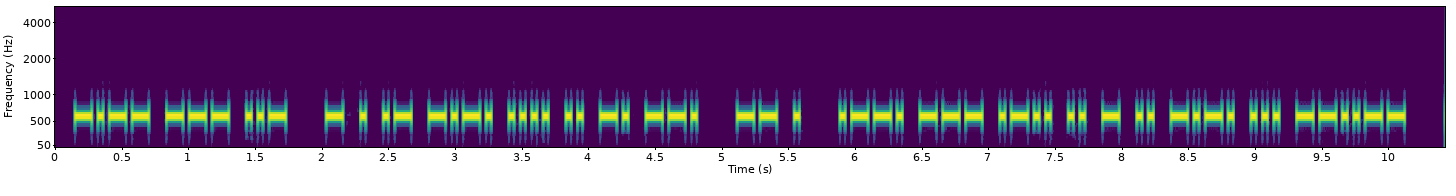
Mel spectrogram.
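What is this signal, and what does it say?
Morse code, heard as a keyed tone, about 28 wpm, 600 Hz. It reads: YOU TEACHING ME POLITICS,
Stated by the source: Morse code practice at 28 wpm, text of Ken Follett's novel Never in English, from CW med Gnister.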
